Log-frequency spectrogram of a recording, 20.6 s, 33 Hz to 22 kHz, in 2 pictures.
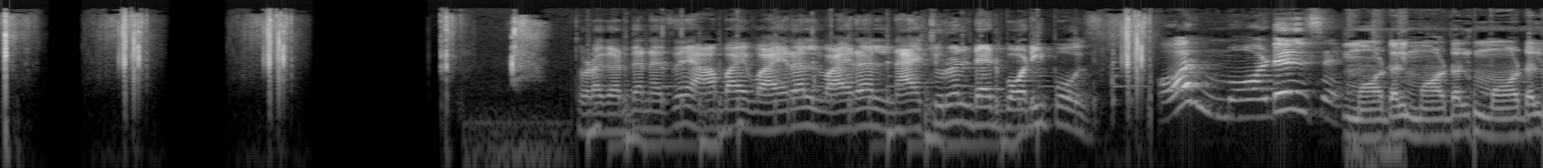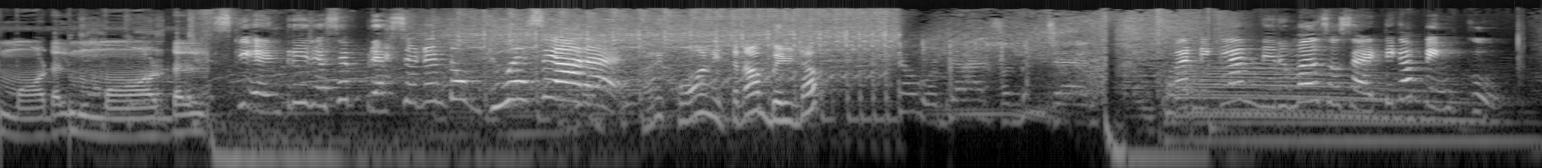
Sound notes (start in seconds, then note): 7.4 neck snap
